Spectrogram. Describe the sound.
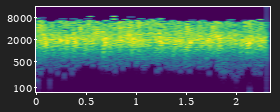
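Applause for an organization's board chairman: a steady, dense roar of many hands clapping at a constant loud level throughout, with no voices breaking through.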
